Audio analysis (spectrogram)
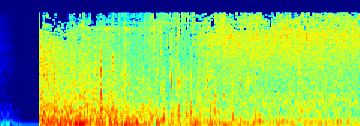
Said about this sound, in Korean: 광고나 영업 전화가 분명할 텐데도 계속 울리는 벨소리가 듣기 싫어 투덜대며 방으로 가는데 등 뒤에서 폭발음이 들렸다.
